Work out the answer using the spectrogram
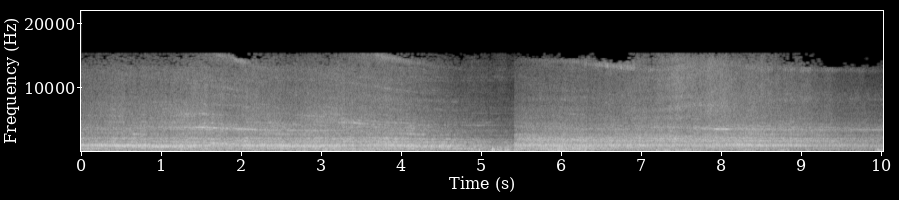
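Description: ScotRail Class 158 diesel multiple unit passing close at speed, a loud continuous rush of engine and wheels on rail. The sound dips and changes abruptly about halfway through, then carries on.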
